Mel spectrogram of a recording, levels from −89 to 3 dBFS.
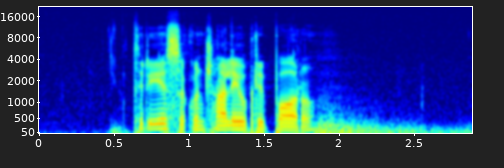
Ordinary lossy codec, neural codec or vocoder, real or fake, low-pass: none; none; real; 19.8 kHz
